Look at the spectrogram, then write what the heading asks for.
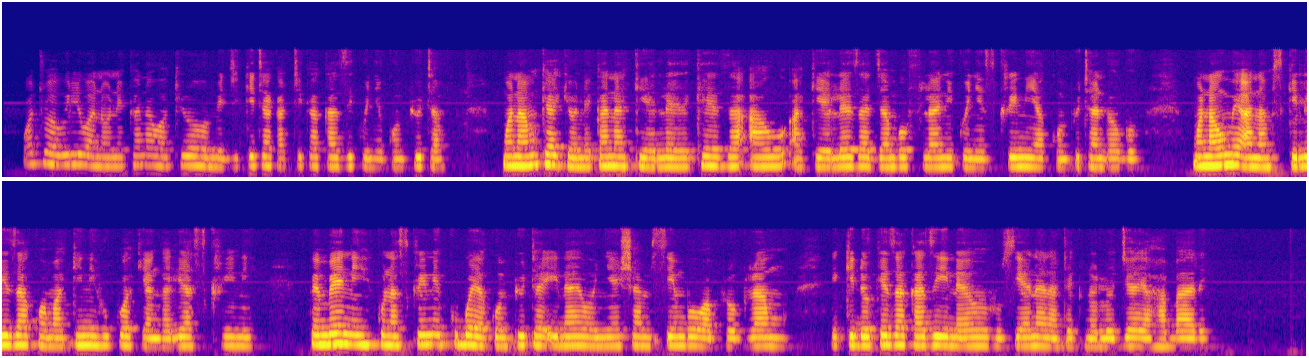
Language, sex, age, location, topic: Swahili, female, 25-35, Nairobi, education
